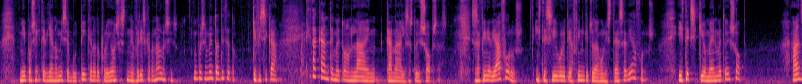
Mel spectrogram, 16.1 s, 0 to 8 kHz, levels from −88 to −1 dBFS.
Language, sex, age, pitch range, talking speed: Greek, male, 30-49, 140-170 Hz, 175 wpm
